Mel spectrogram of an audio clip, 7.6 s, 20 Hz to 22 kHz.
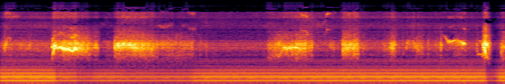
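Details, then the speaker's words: Ear wax microsuction in a bedbound woman in her 90s with hearing loss from a completely blocked, oiled ear canal: continuous suction hiss and hum with louder sucking bursts as a thin peeled wax layer is drawn up. "Now that was a beautiful backwards peel. The oil has brought that incredibly thin layer right to the surface and allowed it to be suctioned up so easily."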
